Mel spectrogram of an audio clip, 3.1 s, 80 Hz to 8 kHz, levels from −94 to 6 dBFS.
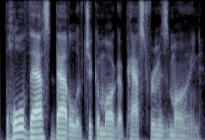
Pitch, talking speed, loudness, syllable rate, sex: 100 Hz, 195 wpm, -19 LUFS, 5.6 syllables/s, male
